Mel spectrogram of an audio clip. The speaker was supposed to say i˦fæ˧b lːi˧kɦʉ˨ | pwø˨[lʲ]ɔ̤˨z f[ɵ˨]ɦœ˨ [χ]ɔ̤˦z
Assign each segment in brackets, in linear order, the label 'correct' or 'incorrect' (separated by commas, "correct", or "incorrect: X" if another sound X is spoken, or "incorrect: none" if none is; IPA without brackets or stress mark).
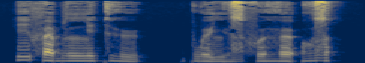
correct, correct, incorrect: ʔ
